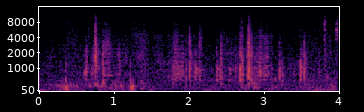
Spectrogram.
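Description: Near silence with a few faint clicks and knocks: a plastic riot helmet being lifted and pulled on.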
